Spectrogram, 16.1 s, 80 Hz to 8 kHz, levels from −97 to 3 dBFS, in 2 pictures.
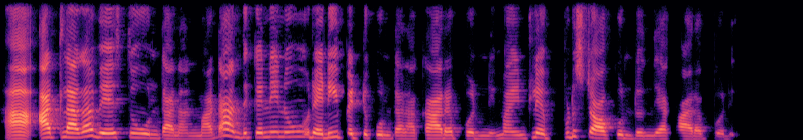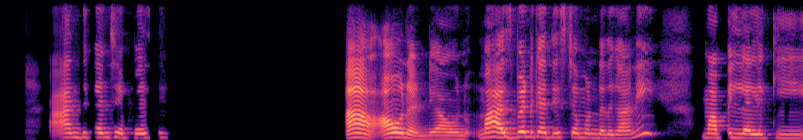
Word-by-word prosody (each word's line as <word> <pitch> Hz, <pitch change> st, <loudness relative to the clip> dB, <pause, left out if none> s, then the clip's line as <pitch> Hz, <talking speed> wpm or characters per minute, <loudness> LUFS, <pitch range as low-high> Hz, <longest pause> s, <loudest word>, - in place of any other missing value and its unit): ఆ! -, -, +7 dB, 0.3 s
అట్లాగా 255 Hz, +3 st, +4 dB
వేస్తూ 250 Hz, 0 st, 0 dB
ఉంటానన్నమాట. 175 Hz, -4 st, -7 dB
అందుకే 260 Hz, -2 st, -4 dB
నేను 280 Hz, 0 st, -6 dB, 0.3 s
రెడీ 240 Hz, +4 st, +1 dB
పెట్టుకుంటాను 200 Hz, -5 st, -6 dB
ఆ -, -, -23 dB
కారప్పొడిని. 185 Hz, -2 st, -4 dB
మా 195 Hz, -, -6 dB
ఇంట్లో 225 Hz, +6 st, -5 dB
ఎప్పుడు 265 Hz, +7 st, -12 dB
స్టాక్ 205 Hz, -8 st, 0 dB
ఉంటుంది 175 Hz, -2 st, -11 dB
ఆ -, -, -25 dB
కారప్పొడి. 160 Hz, -, -8 dB, 1.4 s
అందుకని 255 Hz, 0 st, -5 dB
చెప్పేసి 245 Hz, -1 st, -5 dB, 1.8 s
ఆ! -, -, +10 dB, 0.3 s
అవునండి. 210 Hz, -9 st, +3 dB
అవును. 180 Hz, 0 st, -5 dB, 0.2 s
మా 265 Hz, -, +6 dB
హస్బెండ్‌కయితే 265 Hz, 0 st, +3 dB
ఇష్టముండదు 235 Hz, -5 st, -5 dB
కానీ, 270 Hz, -, -3 dB, 0.6 s
మా 235 Hz, -, +3 dB
పిల్లలకి, 220 Hz, -2 st, -2 dB
230 Hz, 105 wpm, -23 LUFS, 190-255 Hz, 1.8 s, ఆ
